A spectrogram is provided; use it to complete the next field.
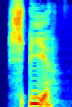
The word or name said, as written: spir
